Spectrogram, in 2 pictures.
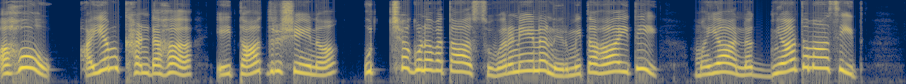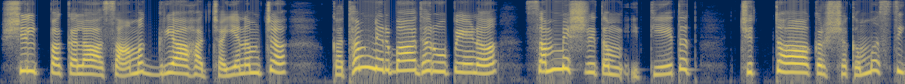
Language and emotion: Sanskrit, surprised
